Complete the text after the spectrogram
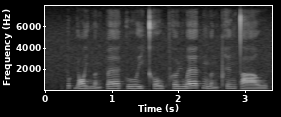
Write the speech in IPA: pʊ˥k̚jɔː˨jn̪ɵ˨˩n pɛː˨ kuː˨˥jkʰo˨˥w pʰɵ˧ɥwɛː˥t̚ ŋɵ˨˩npʰɪ˥ŋt̪aː˧w

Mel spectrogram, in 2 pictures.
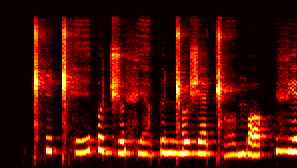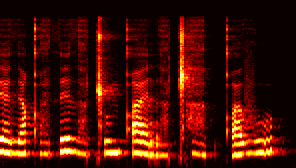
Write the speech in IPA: ǁʰiǁʰe̤ʔʊ d͡ʒʊfʲa̤pɪ ŋ͡ǁʊʒɛɡ͡ǁɔ̤mɔ | vʲɛðe qʼe̤θɪða̤ ǁumqʼɛra̤ ǁʰa̤p qʼʊvu

